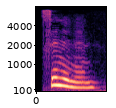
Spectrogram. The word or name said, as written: synanon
